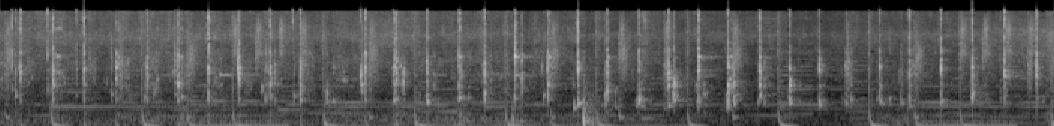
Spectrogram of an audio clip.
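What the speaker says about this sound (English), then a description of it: "I'll beat it up for a few minutes." A whisk or fork clicks rhythmically against a bowl, beating a pepper-seasoned egg mixture for BELT sandwiches in a kitchen, a steady run of sharp close taps with low hum beneath.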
